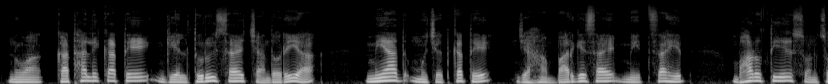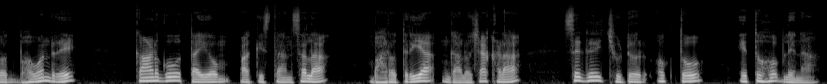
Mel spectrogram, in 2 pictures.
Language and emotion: Santali, neutral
